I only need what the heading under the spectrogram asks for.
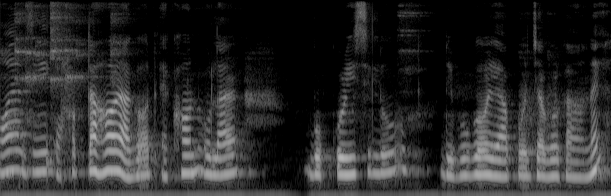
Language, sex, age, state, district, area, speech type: Assamese, female, 60+, Assam, Tinsukia, rural, spontaneous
